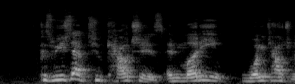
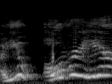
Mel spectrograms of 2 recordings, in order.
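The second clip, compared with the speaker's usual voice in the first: higher, raised call; calling into the dark; 10 semitones higher, 4 dB louder than usual. Retold or imitated. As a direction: ask it searching in the dark. Searching dark couch for cat.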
